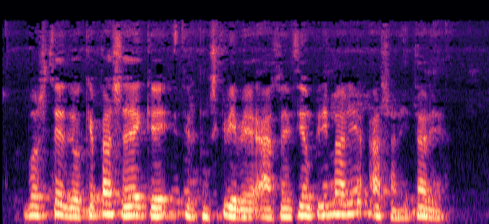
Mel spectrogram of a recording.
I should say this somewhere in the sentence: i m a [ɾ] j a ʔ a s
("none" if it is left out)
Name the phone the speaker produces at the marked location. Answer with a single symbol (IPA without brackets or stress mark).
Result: ɾ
